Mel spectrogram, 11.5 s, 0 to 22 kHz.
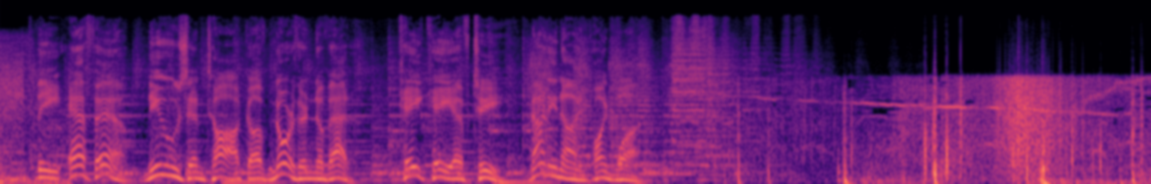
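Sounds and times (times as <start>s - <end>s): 
speech: 0.4s - 6.7s
firecrackers popping and banging: 6.7s - 11.4s.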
